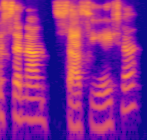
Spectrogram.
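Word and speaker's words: Sed Non Satiata: Ditro Senon Satieta, that's how you pronounce their name.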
